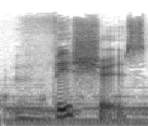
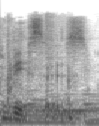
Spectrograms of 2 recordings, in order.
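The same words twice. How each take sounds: First: The middle consonant is a clear sh sound. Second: The middle consonant is an s sound. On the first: The speaker calls it right. "with a clear sh sound" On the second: The speaker calls it wrong. "not vicious"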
